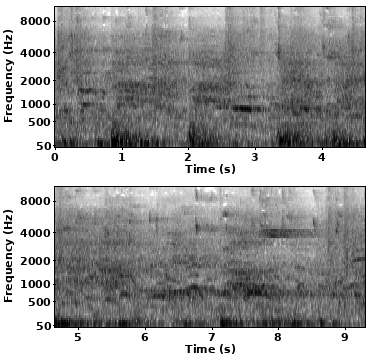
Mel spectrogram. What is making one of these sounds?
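Sneakers squeak on a gym floor.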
